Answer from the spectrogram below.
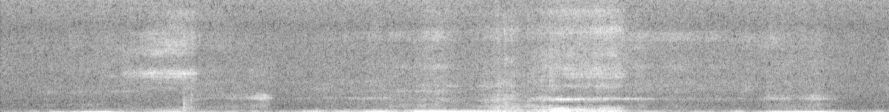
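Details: Boxer puppy asleep after play, snoring: low, soft rumbling breaths with snuffling and faint whistly tones.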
